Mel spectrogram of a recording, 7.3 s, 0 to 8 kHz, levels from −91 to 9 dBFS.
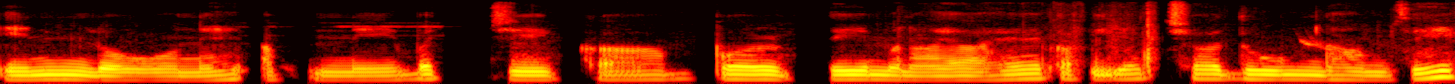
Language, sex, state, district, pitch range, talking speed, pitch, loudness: Hindi, male, Uttar Pradesh, Etah, 105-125 Hz, 105 wpm, 115 Hz, -23 LUFS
